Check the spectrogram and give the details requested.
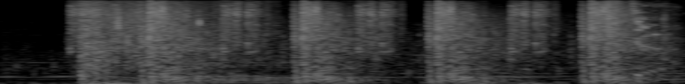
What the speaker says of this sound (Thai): ลูกซองแรงมากเลยครับผม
